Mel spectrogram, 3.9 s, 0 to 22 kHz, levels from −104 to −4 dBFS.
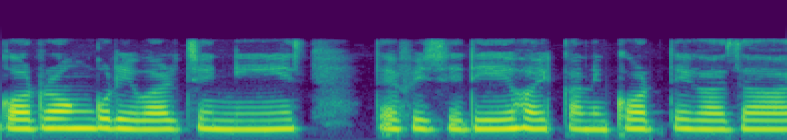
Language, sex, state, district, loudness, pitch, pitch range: Chakma, female, Tripura, Unakoti, -17 LUFS, 235 Hz, 225-240 Hz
